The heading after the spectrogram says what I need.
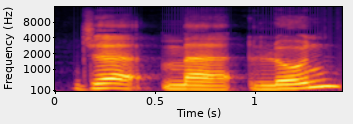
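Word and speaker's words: جمل: Jamalon, c'est un chameau. Jamalon. Si tu prolonges, Jamalon, beauté.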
